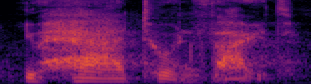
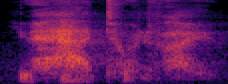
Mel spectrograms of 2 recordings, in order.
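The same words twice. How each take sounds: First: Unvoiced whisper, slow; whispered refrain, every word stretched; whispered repeat. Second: Unvoiced whisper, trailing away; fading whisper. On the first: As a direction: breathe the words as an echo. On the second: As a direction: let it die to a breath. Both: Shown as a demonstration.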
